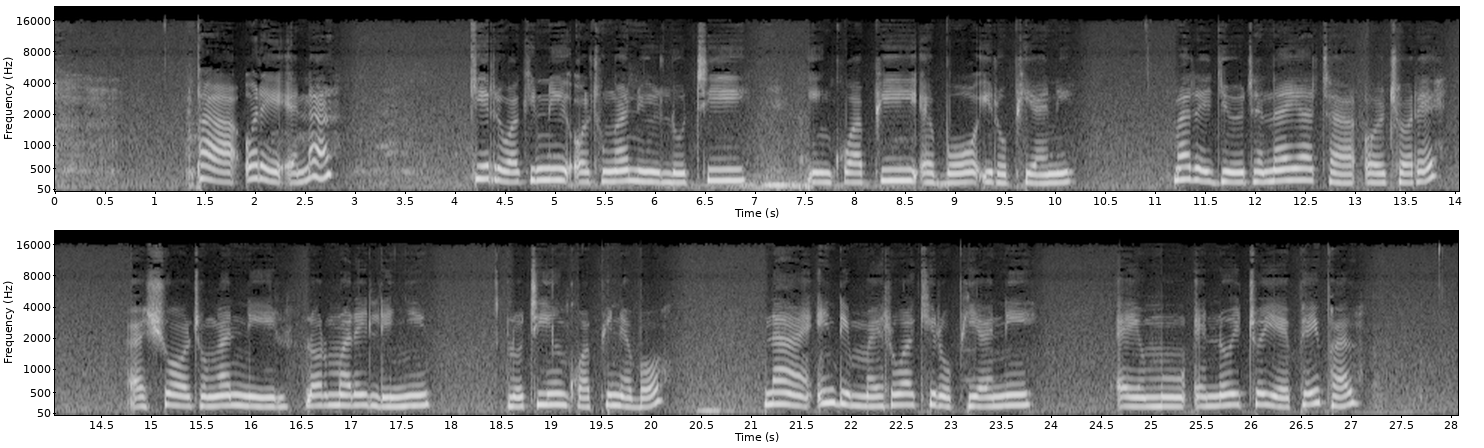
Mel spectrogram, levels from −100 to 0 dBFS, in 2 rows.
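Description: Gain pumping runs through the whole recording. The room noise sits about 39 dB below the speech. The swing is around 20 dB. The likely cause is input gain set far too high, with a fast limiter or compressor clamping it on each peak. Loud and soft passages end up squashed together.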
